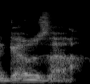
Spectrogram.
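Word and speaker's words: Gose: fruited goes or cows or however the heck they pronounce it they say goza but yeah it's uh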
